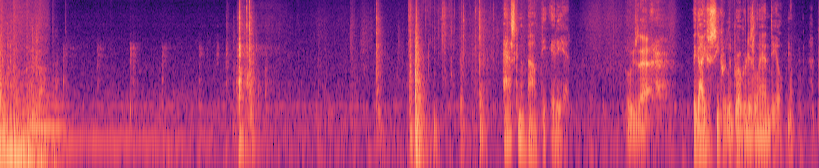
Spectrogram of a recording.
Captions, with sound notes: (footsteps plodding) (door latch clicking) (door thudding) - Ask him about the idiot. - Who's that? - The guy who secretly brokered his land deal.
